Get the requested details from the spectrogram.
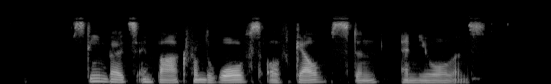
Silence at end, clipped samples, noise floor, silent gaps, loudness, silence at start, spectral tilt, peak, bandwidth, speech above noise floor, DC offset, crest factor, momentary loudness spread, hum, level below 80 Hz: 0.65 s; under 0.1%; -75 dBFS; none; -28 LUFS; 0.75 s; -3.5 dB/octave; -8 dBFS; 10.5 kHz; 47 dB; under 0.1%; 20 dB; 10 LU; none; -66 dBFS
